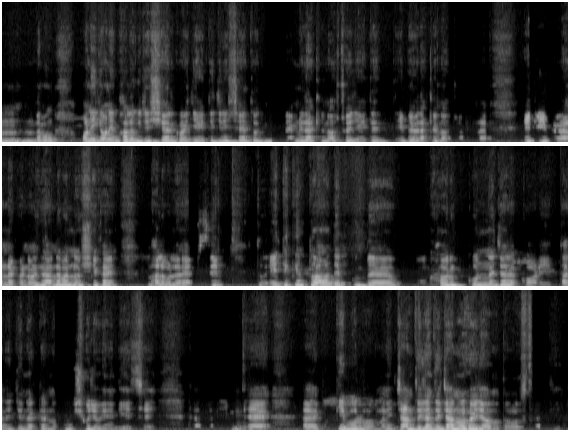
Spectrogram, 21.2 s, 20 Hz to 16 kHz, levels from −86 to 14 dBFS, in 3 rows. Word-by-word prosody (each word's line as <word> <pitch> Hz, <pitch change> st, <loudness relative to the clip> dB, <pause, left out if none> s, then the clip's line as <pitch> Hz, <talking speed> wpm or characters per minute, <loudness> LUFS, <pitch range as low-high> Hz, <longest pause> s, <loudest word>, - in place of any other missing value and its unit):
উহু। 150 Hz, -9 st, -2 dB, 0.2 s
এবং 165 Hz, -, -2 dB, 0.5 s
অনেকে 170 Hz, +3 st, +2 dB
অনেক 170 Hz, -2 st, -1 dB
ভালো 140 Hz, +2 st, +5 dB
কিছু 130 Hz, 0 st, +2 dB
শেয়ার 130 Hz, -3 st, +3 dB
করে 110 Hz, -1 st, -2 dB
যে -, -, -1 dB
একটা 120 Hz, -, -8 dB
জিনিসটা 125 Hz, +2 st, 0 dB
এত 125 Hz, -, -7 dB, 0.5 s
এমনি 120 Hz, +1 st, -4 dB
রাখলে 120 Hz, +1 st, -6 dB
নষ্ট 125 Hz, +4 st, -7 dB
হয়ে 115 Hz, -2 st, 0 dB
যায়। 110 Hz, -, -11 dB
তা 120 Hz, -, -5 dB, 0.3 s
এভাবে 120 Hz, -1 st, -2 dB
রাখলে 125 Hz, +3 st, -7 dB
নষ্ট -, -, -12 dB
হয় -, -, -24 dB, 0.2 s
না। -, -, -5 dB, 0.5 s
এইযে 120 Hz, 0 st, +1 dB
এভাবে 125 Hz, -, -5 dB
রান্না 110 Hz, +1 st, -1 dB
করে 110 Hz, -, -7 dB
না। -, -, -7 dB
অনেকে 120 Hz, 0 st, +4 dB
রান্নাবান্নাও 130 Hz, +2 st, +4 dB
শেখায় 125 Hz, -2 st, +1 dB, 0.5 s
ভালো, 115 Hz, -1 st, +1 dB
ভালো 115 Hz, +1 st, -2 dB
অ্যাপসে। 110 Hz, +2 st, -5 dB, 0.5 s
তো 265 Hz, -, -13 dB, 0.2 s
এটা 175 Hz, +5 st, -1 dB
কিন্তু 195 Hz, -2 st, +2 dB
আমাদের 155 Hz, +1 st, +2 dB, 0.3 s
বা 115 Hz, -1 st, +2 dB, 0.7 s
ঘরকন্যা 125 Hz, +4 st, +2 dB
যারা 120 Hz, -2 st, +5 dB, 0.2 s
করে 90 Hz, +1 st, -8 dB, 0.2 s
তাদের 115 Hz, +2 st, -4 dB
জন্য 115 Hz, 0 st, -8 dB
একটা 115 Hz, 0 st, -9 dB
নতুন 115 Hz, +4 st, -8 dB
সুযোগ 115 Hz, -4 st, -1 dB
এনে 105 Hz, 0 st, -16 dB
দিয়েছে। 105 Hz, 0 st, -10 dB, 1.3 s
আ -, -, +3 dB, 0.6 s
আ -, -, +1 dB, 0.3 s
কি 155 Hz, -, +1 dB
বলবো? 120 Hz, -4 st, +3 dB
মানে 110 Hz, +2 st, -8 dB
জানতে, 125 Hz, +3 st, +5 dB
জানতে 145 Hz, 0 st, +4 dB
জানোয়ার 130 Hz, +1 st, +9 dB
হয়ে 130 Hz, -1 st, +9 dB
যাওয়ার 110 Hz, -2 st, +1 dB
মত 100 Hz, -, -18 dB
অবস্থা 95 Hz, 0 st, -13 dB
আরকি। -, -, -33 dB
125 Hz, 175 wpm, -21 LUFS, 115-135 Hz, 1.3 s, জানোয়ার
